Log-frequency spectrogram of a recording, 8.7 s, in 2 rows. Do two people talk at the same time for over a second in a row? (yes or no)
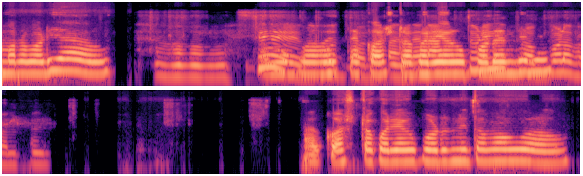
yes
